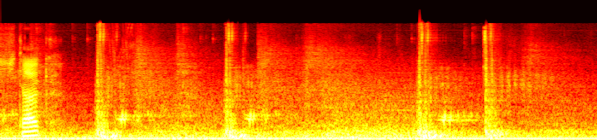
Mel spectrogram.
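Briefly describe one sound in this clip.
A science-fiction gun fires short zapping shots.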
